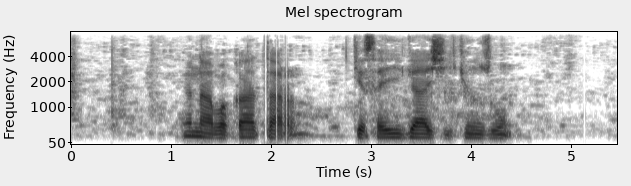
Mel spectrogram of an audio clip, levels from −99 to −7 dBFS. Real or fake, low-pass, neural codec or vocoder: real; 7.2 kHz; none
